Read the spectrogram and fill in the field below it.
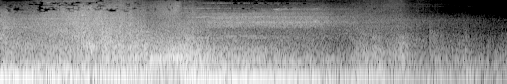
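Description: A game's nexus explodes with a loud crackling blast.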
